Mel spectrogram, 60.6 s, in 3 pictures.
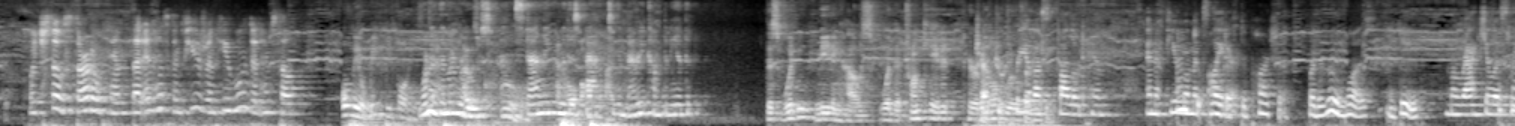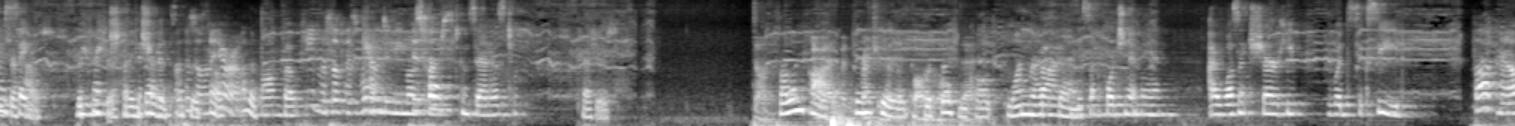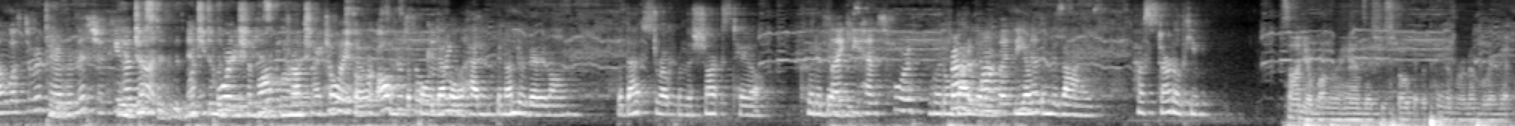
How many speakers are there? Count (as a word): seven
